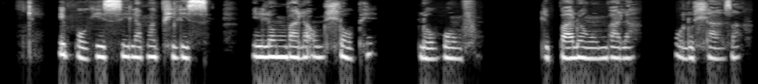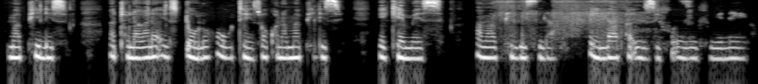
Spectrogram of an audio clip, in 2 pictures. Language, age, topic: North Ndebele, 36-49, health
